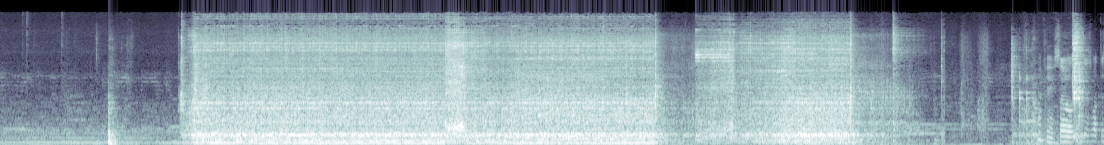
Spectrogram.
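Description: Drill press motor running with a low hum, then its twist bit drilling through steel angle iron: a loud, steady cutting noise for about nine seconds, a short break, and a second shorter stretch that fades as the bit comes out. A few light metal knocks follow near the end as the piece is moved.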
